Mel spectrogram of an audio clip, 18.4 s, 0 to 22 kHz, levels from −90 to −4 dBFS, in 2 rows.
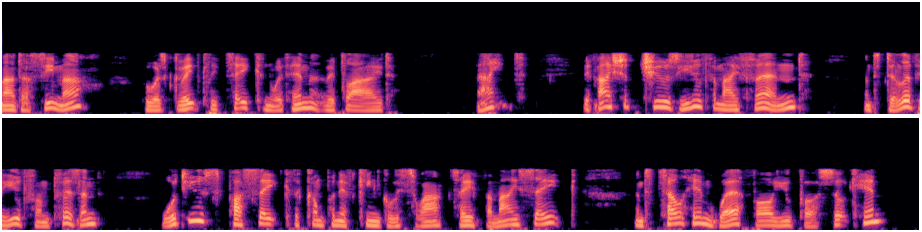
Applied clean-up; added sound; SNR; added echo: none; none; none; none.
